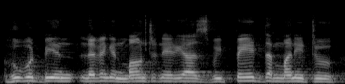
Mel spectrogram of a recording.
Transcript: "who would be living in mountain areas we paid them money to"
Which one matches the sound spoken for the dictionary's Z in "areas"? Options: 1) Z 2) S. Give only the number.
1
